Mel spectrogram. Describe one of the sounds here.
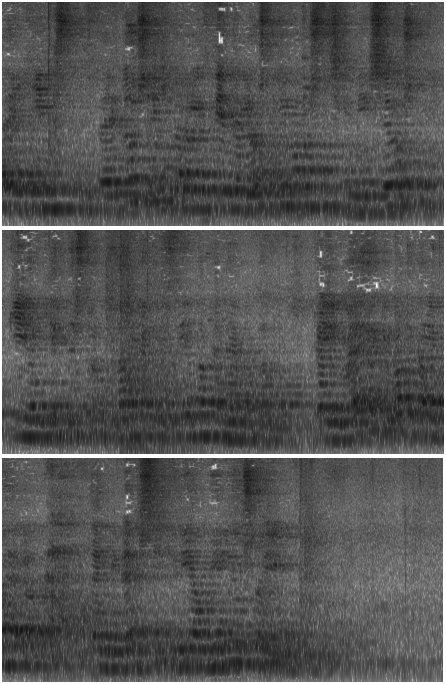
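A large mixed choir sings in a resonant, echoing hall.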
